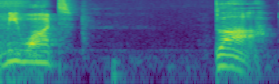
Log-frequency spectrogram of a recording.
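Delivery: dumb, broken caveman speech. Explaining a program exercise about keeping wants simple: talking like a caveman. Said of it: "talk like a caveman".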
